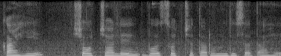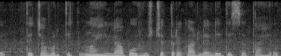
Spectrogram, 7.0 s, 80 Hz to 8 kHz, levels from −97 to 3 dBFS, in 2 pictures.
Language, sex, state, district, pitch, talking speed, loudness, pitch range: Marathi, female, Maharashtra, Nagpur, 230 Hz, 130 wpm, -37 LUFS, 220-240 Hz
